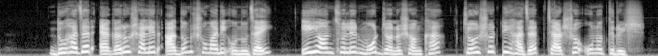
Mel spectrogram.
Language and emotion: Bengali, neutral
